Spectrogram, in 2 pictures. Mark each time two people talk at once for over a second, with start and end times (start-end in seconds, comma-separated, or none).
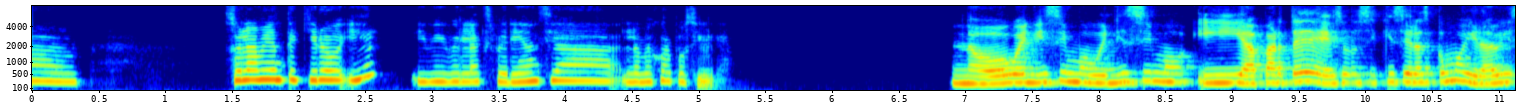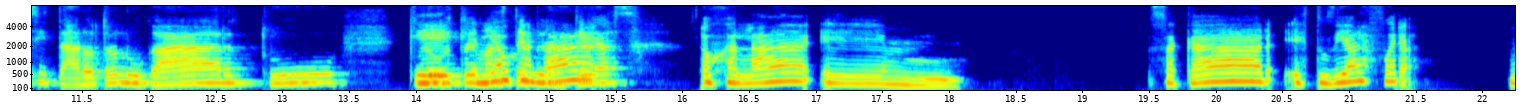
14.0-15.4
